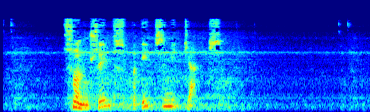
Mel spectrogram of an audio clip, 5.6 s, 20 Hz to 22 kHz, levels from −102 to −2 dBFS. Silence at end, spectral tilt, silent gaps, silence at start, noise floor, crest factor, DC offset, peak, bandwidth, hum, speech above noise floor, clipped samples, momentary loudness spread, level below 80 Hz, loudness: 2.1 s; -4 dB/octave; none; 0.95 s; -67 dBFS; 24 dB; under 0.1%; -8 dBFS; 11.5 kHz; none; 39 dB; under 0.1%; 12 LU; -74 dBFS; -28 LUFS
